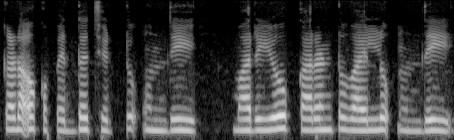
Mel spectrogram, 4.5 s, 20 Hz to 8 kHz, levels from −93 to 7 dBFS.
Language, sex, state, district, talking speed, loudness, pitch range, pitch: Telugu, female, Telangana, Mahabubabad, 120 wpm, -17 LUFS, 230-250 Hz, 235 Hz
